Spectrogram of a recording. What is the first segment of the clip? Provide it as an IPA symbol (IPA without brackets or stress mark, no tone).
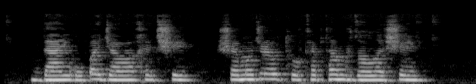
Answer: d̪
